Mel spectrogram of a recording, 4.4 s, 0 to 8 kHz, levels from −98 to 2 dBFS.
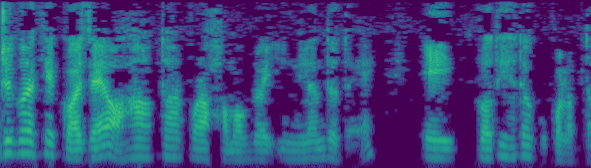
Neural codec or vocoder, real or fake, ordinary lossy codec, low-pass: none; real; none; none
